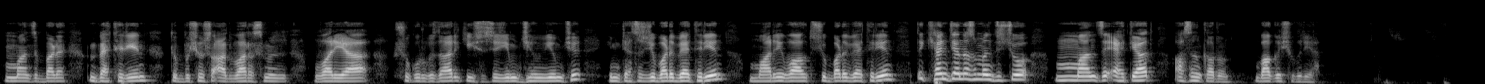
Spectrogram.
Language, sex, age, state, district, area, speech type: Kashmiri, male, 45-60, Jammu and Kashmir, Anantnag, rural, spontaneous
